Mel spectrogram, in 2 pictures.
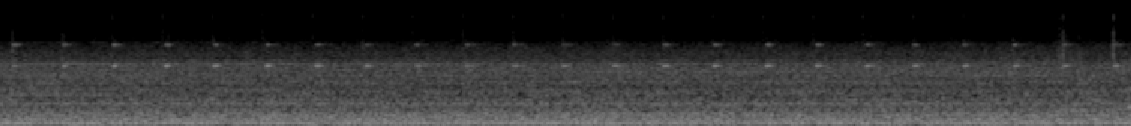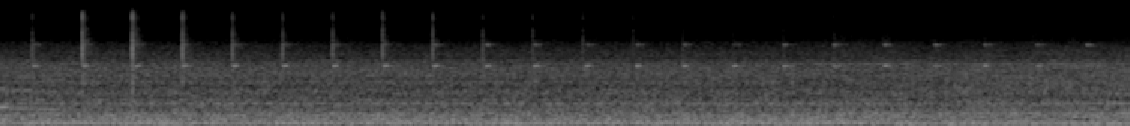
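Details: Steady machine hum with rapid, regular sharp ticks as a Quanta holmium laser fires against a hard dummy stone; holmium laser lithotripsy firing.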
